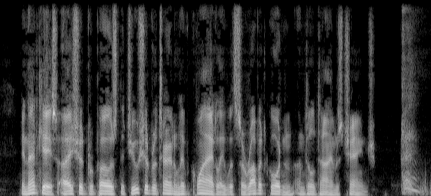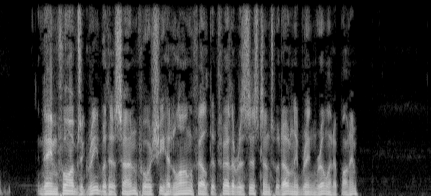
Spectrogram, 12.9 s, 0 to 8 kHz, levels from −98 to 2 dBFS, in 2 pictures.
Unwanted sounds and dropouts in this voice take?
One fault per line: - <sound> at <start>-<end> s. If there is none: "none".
- throat clearing at 6.0-6.6 s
